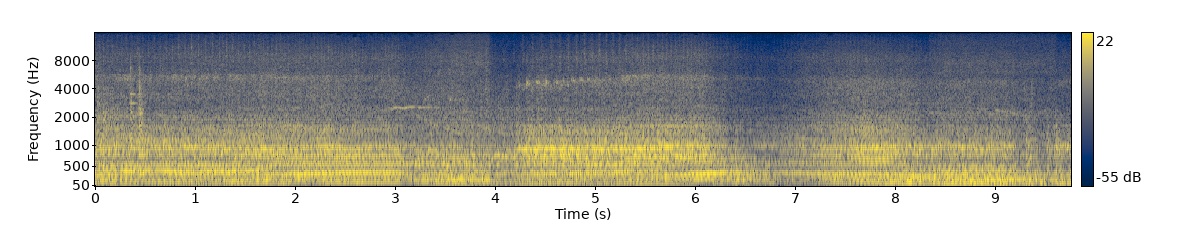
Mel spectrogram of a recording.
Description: A truck revs up its engine and begins to drive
